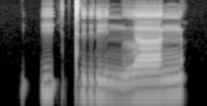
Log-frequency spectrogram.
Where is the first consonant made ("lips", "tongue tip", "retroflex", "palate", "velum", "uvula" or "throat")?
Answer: throat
